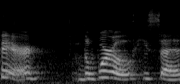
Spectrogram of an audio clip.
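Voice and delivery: plain reading voice

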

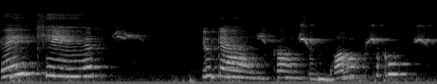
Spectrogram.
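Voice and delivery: put-on high, slow drawl, word kids drawn out. Warming up a voice for a game chat: Herbert voice. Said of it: "I do a Herbert voice".

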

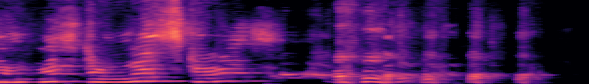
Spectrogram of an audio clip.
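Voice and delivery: crying, tearful wail. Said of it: "I'm supposed to cry about my brother".

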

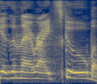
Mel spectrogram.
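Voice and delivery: tight-throated, scratchy, raspy put-on cartoon voice. Teaching a voice trick with a tightened throat, raspy scratchy voice. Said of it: "slightly tighten your throat just a tiny bit, so that way you'll get a raspy, scratchy sounding voice".

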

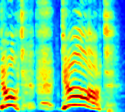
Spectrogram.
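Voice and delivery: very high, breathless panting excited cry, word drawn out. A kangaroo bounds into the glade calling a name, crying out, panting excitedly. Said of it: "She cried".

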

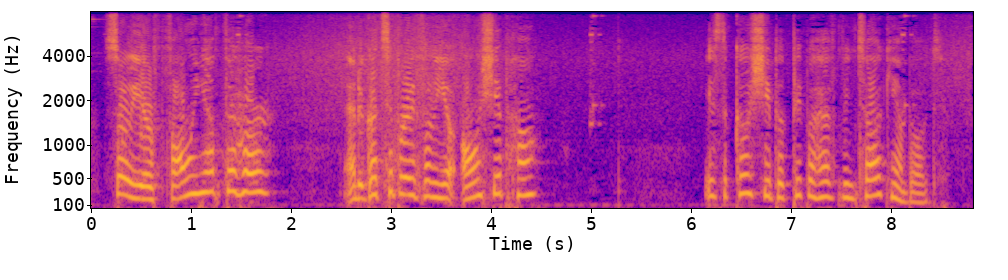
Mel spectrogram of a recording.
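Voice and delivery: put-on fairy character voice. A fairy in a game questioning the hero whose friend was taken by the ghost ship, fairy voice. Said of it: "I'm a [name], you see? I'm a fairy".

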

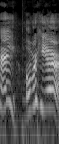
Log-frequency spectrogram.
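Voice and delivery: loud, high-pitched voice calling out. Calling out to get them to follow: loud, high-pitched voice. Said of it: "I'm doing a loud, high-pitched voice".

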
